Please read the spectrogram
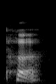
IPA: pʰ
